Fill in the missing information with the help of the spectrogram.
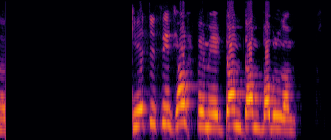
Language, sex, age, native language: Icelandic, male, 9, Icelandic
